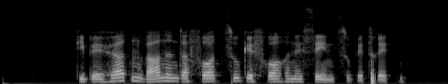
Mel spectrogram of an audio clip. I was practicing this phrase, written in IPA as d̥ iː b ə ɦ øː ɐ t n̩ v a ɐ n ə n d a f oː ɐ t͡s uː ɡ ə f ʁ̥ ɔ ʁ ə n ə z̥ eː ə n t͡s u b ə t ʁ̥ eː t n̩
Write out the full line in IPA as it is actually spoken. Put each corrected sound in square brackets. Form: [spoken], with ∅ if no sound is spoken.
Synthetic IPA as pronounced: d̥ iː b ə ɦ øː ɐ [d] n̩ v a ɐ n ə n d a f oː ɐ t͡s uː ɡ ə f ʁ̥ ɔ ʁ ə n ə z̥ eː ə n t͡s u b ə t ʁ̥ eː t n̩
